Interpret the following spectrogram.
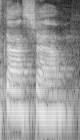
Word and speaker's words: GVDS.XLD: Because everybody be like GVD, yeah, it's God's Child. GVDS.XLD is God's Child.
